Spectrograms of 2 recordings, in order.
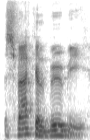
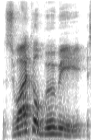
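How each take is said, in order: First: Slow, tentative German accent, Zwackelbubi starting like "sfackel"; attempted German accent. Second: Said in the usual way. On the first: Shown as a demonstration. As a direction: try Zwackelbubi as a German would, slowly. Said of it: "don't know how to do a German accent". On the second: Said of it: "how to do a German accent".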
